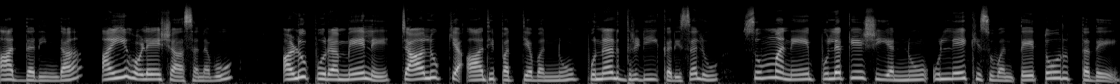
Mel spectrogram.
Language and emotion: Kannada, neutral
